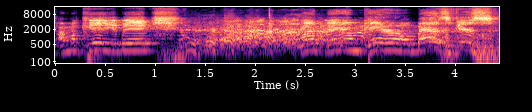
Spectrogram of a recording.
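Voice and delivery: hammed-up impression of a ranting cowboy; Joe Exotic. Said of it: "That's a pretty good impression".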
